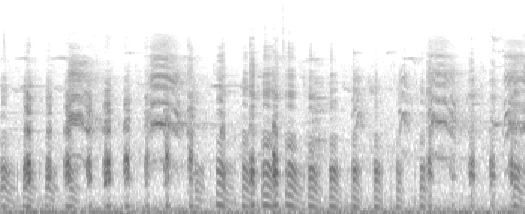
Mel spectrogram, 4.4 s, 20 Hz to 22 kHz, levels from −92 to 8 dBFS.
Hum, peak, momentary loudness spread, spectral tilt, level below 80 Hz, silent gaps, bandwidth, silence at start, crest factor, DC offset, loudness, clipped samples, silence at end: none; -22 dBFS; 7 LU; -4 dB/octave; -52 dBFS; none; 15.5 kHz; 0 s; 20 dB; under 0.1%; -42 LUFS; under 0.1%; 0 s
